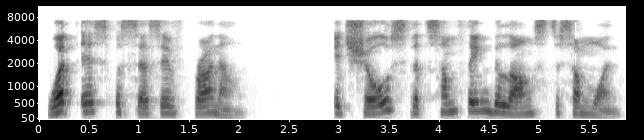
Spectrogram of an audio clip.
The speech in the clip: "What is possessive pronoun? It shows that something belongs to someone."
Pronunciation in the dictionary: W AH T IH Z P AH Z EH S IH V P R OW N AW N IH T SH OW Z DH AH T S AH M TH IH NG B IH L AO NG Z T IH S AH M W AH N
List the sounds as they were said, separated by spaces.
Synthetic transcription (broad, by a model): W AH T IH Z P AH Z EH S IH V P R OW N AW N IH T SH OW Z DH AH T S AH M TH IH NG B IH L AO NG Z T IH S AH M W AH N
